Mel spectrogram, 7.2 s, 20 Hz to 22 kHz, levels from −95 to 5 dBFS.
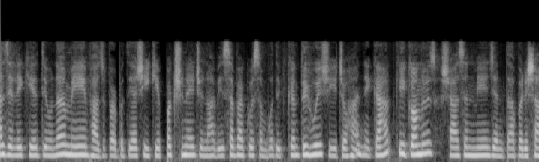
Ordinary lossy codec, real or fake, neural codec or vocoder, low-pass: none; fake; codec, 16 kHz, 0.5 kbps, X-Codec, WavLM features, trained on Multilingual LibriSpeech; none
